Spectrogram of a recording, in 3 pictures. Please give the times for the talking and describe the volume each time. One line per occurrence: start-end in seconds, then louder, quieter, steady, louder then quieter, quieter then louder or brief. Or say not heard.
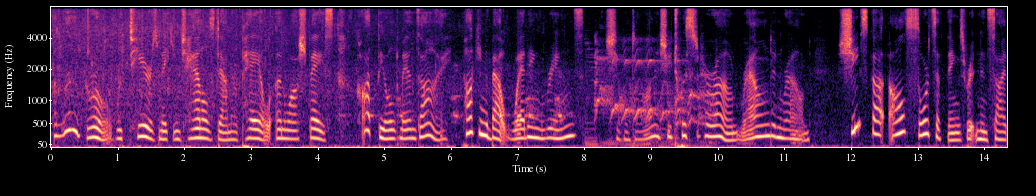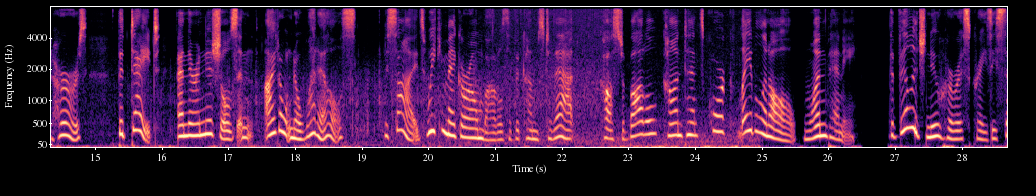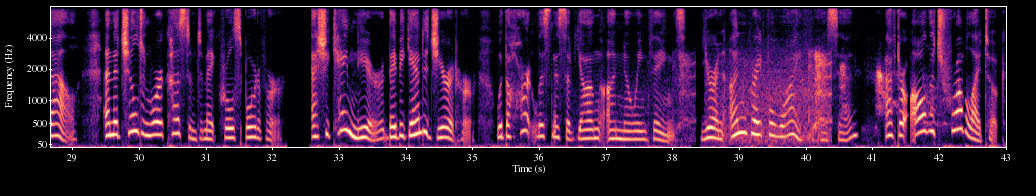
0.0-42.9 steady.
